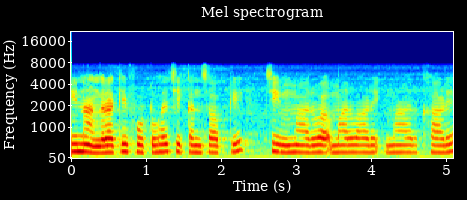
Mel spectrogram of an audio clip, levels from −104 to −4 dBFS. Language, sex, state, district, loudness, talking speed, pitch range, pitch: Hindi, female, Maharashtra, Gondia, -18 LUFS, 130 wpm, 220-235 Hz, 220 Hz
